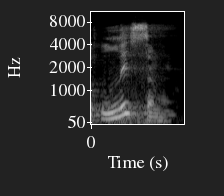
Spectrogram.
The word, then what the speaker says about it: listen: like ballet but also much like castle or listen right normally we do say listen with an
